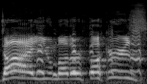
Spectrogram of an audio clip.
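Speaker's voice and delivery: shrill, very high, frenzied screaming. Describing a drill sergeant spraying tear gas at soldiers, retelling a scream. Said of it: "Just screaming".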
